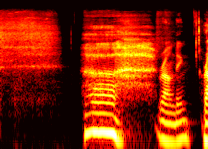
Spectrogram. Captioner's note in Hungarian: sóhaj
